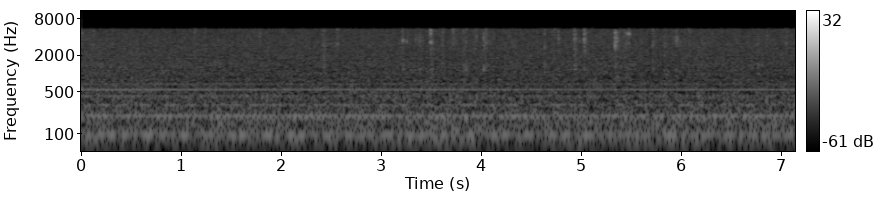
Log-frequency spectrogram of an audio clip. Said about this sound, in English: I'm actually typing some info in here. They were asking about some information.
